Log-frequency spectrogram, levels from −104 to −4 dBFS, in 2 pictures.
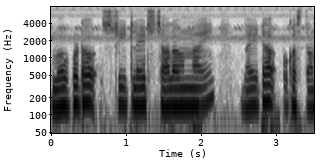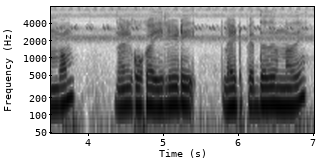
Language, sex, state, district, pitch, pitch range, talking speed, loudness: Telugu, male, Telangana, Mahabubabad, 145 Hz, 140-150 Hz, 120 wpm, -16 LUFS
